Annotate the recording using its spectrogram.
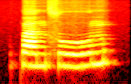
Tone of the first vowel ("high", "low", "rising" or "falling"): low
